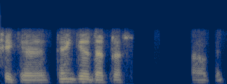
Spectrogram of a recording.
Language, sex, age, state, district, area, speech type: Urdu, male, 45-60, Uttar Pradesh, Rampur, urban, conversation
